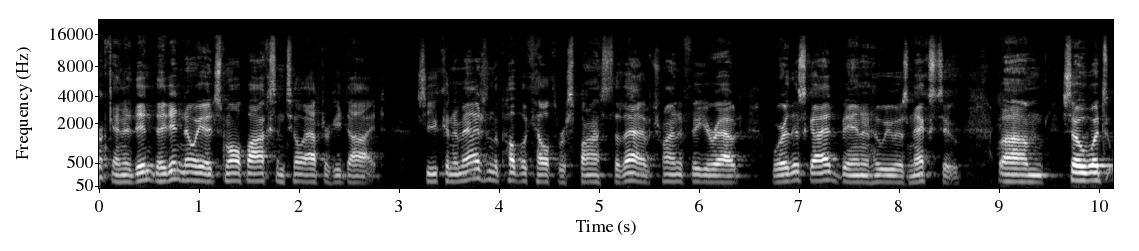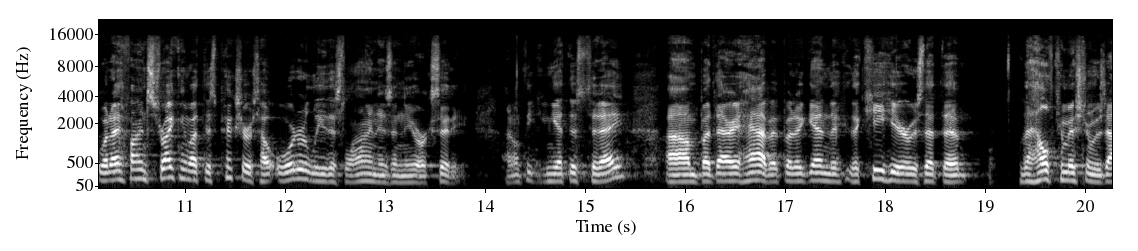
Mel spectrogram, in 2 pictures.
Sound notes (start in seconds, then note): none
